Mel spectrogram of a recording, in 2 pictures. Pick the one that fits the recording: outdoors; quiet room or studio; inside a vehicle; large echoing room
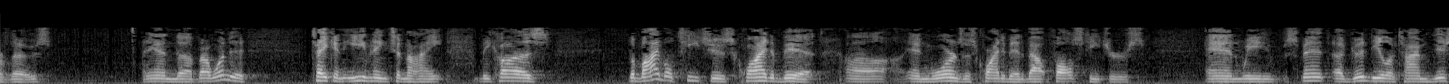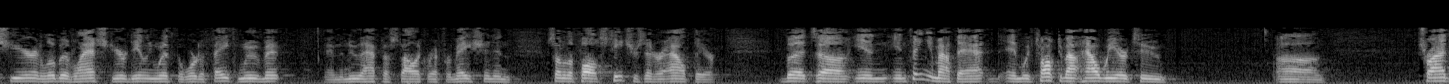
large echoing room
